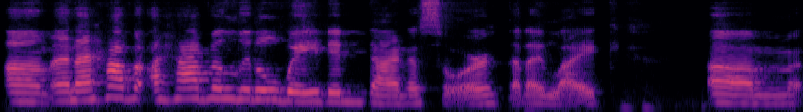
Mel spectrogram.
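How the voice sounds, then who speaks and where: A woman speaking candidly as a podcast guest, rambling and earnest, with frequent restarts and sudden jumps in pitch and loudness. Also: normal speed, vocal fry.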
